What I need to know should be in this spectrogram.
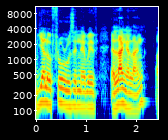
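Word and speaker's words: ylang-ylang: I think some yellow florals in there with ylang ylang.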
